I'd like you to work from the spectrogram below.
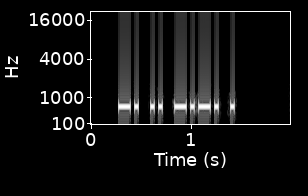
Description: Morse code, heard as a keyed tone, about 30 wpm, 700 Hz. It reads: NICE
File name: UK MASTER QSOs TRAINING / 30WPM / UK MASTER QSOs 0005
